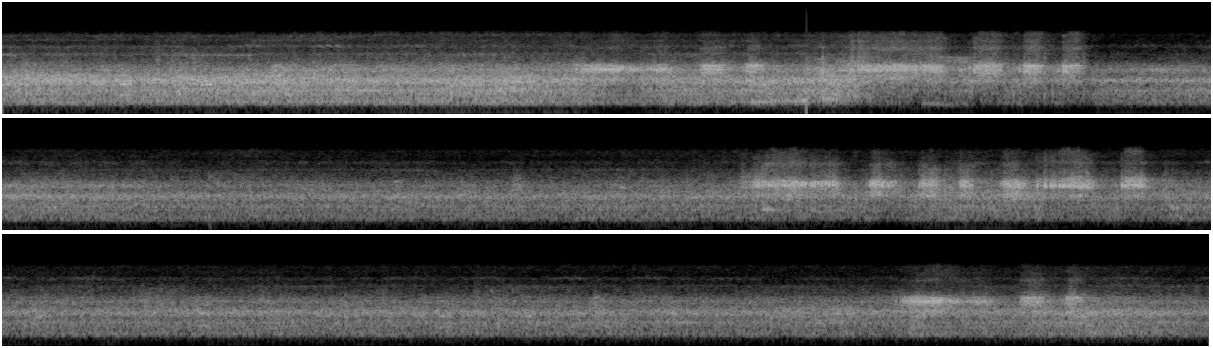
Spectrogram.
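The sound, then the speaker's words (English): Raspy, grating marsh owl calls come in three separate bursts, each a quick run of harsh, creaking pulses, set against a constant hissing background of insects or wind. “it's like a very raspy type, horse grating type of call, almost like a, you know, if you get a very broad branch and you bend it slowly, like a creaking door.”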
